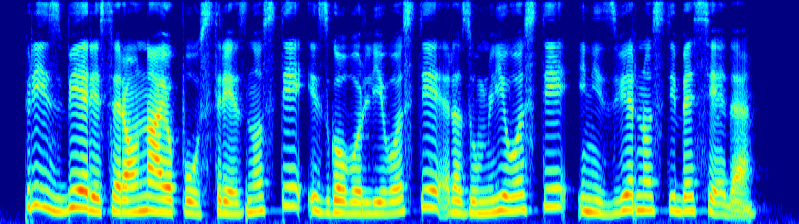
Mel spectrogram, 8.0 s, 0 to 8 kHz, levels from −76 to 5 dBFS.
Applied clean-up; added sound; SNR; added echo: none; none; none; none.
